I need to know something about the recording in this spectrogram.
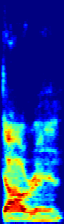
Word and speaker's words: Dahren: I really appreciate it my name is pronounced Darren darling sorry sorry oh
